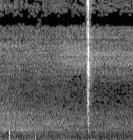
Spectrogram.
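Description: Faint steady outdoor background noise during a pause, with a couple of brief soft tones near the start and one short sharp click a little past the middle.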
